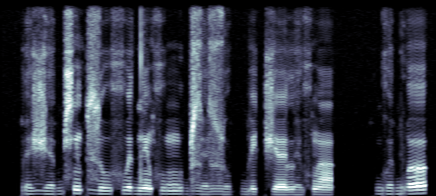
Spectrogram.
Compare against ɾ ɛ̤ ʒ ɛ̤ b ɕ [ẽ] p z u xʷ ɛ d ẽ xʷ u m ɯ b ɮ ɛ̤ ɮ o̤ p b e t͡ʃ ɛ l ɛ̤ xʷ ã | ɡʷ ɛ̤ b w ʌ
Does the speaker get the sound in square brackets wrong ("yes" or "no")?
yes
